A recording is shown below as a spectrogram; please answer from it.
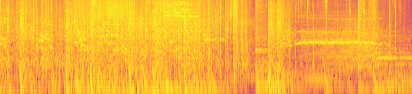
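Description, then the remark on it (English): Loud, rapid gunfire crackles in a dense barrage with shattering glass mixed in, then eases after several seconds into a thinner, ringing tail. “The gunfire ceased.”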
